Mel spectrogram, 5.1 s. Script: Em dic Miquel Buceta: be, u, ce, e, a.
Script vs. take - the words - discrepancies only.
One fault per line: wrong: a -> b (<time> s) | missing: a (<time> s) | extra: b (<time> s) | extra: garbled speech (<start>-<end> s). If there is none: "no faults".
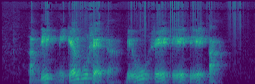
extra: te (3.8 s)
